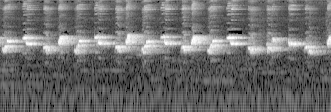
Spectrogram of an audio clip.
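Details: Loud, clear kongslet song of a sooty-headed bulbul recorded as a tutor: fast rolling whistled couplets, about three each second, flowing continuously, with faint high ticks above.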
